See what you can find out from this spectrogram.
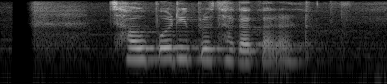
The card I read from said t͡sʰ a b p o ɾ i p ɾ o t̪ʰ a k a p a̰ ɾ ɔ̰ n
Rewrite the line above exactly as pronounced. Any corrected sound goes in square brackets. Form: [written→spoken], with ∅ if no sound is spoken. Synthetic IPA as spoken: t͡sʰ a [b→w] p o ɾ i p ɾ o t̪ʰ a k a [p→k] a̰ ɾ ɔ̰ n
